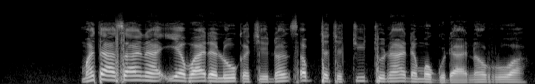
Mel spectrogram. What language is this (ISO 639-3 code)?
hau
